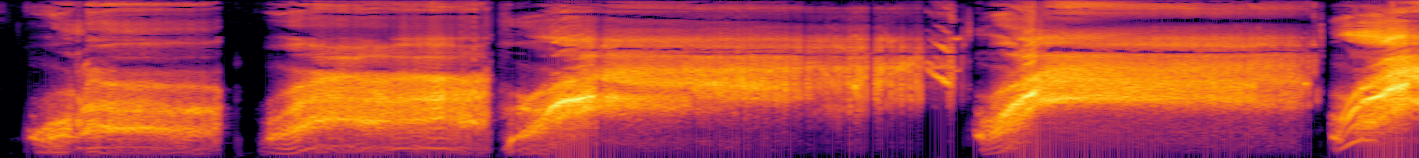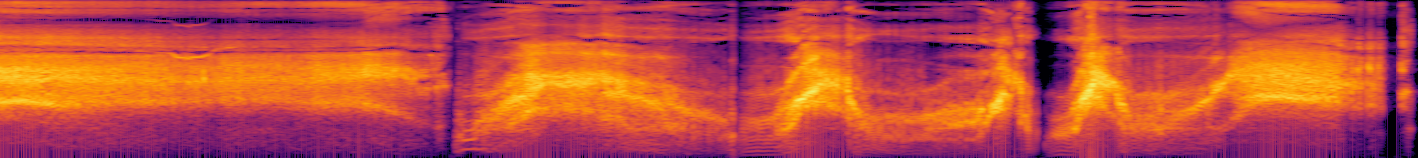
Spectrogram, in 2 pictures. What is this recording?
Monster Screaching
An odd noise that I can make by inhaling air and tightening my throat. Sounds like a monster howl.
